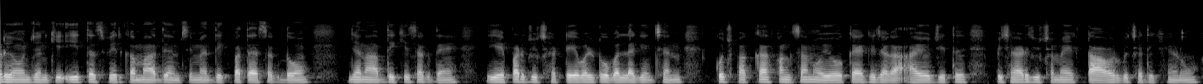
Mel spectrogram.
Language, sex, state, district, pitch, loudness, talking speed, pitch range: Garhwali, male, Uttarakhand, Tehri Garhwal, 105 Hz, -19 LUFS, 205 wpm, 105-110 Hz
